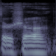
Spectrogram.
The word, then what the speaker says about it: Saoirse: That's like Saoirse Ronan, like Saoirse. Like, no, it's Saoirse. Like, she's Irish.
